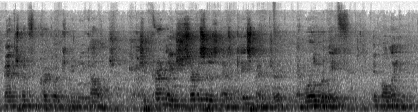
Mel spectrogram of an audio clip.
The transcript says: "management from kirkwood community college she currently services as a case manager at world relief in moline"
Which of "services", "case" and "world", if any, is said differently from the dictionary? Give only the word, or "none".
none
